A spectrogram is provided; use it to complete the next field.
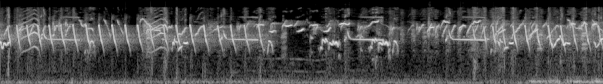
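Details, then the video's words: Assorted birds in a luring recording: rapid rattling trills open, a short lull with scattered squeaky chirps follows, then fast repeated trilling resumes; a faint low murmur runs underneath. "suara pikat semua burung terbaru"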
